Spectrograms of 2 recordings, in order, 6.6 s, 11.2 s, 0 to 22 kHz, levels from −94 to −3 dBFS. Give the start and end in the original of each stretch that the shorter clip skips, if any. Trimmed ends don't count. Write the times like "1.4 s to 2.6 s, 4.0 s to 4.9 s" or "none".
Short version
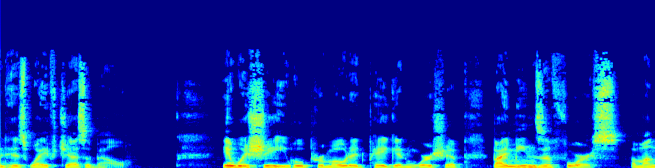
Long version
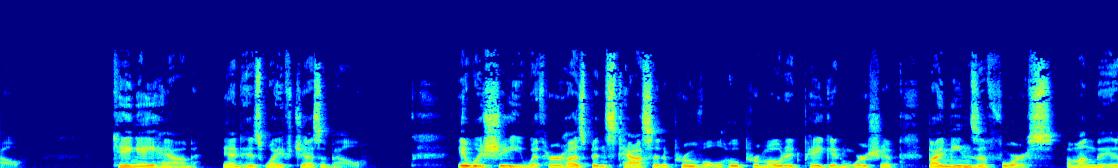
5.2 s to 7.2 s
